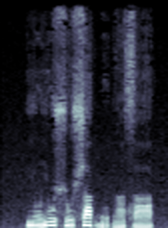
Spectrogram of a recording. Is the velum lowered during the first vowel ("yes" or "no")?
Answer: yes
